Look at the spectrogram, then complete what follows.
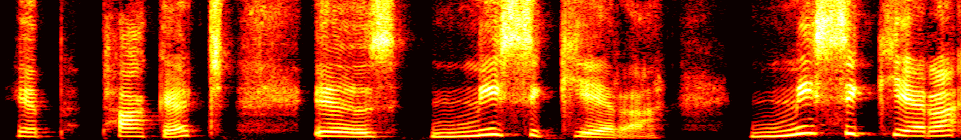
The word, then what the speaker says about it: ni siquiera: Ni siquiera, and it'll be said ni siquiera, and it's going to sound like one word when people say it.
